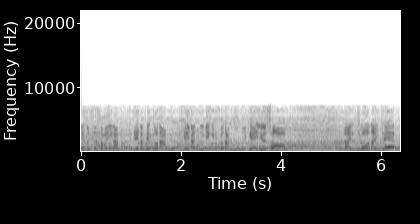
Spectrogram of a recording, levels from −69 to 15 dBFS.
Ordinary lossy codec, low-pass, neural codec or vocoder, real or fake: none; 7.2 kHz; codec, 16 kHz, 8 kbps, FunCodec, trained on LibriTTS, 25 frames a second; fake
